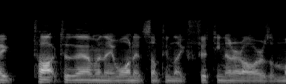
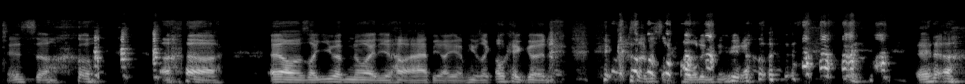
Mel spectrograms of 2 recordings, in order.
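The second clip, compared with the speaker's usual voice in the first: breaking into high laughter mid-sentence; laughing hard; 4 semitones higher, 8 dB louder than usual. Real, not acted. Recalling hugging his tiny accountant, helpless laughter. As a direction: laugh through the words, pitched up and louder.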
